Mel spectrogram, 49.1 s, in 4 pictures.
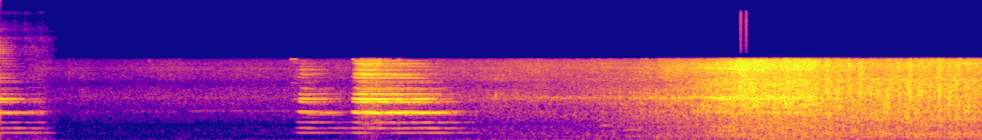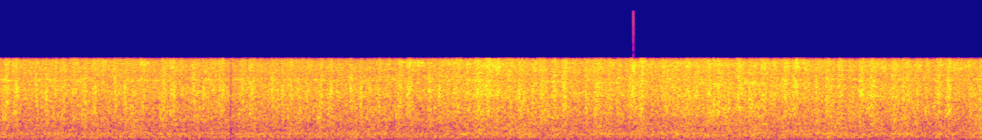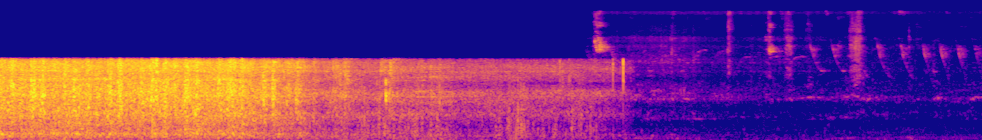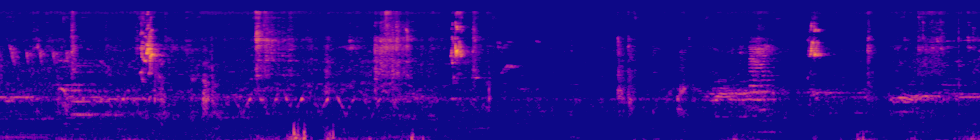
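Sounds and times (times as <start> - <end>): diesel locomotive horn: 0.0 - 0.8, 3.6 - 6.1, 8.8 - 9.4, 45.7 - 46.9
freight train wheels rumbling: 0.0 - 49.0.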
